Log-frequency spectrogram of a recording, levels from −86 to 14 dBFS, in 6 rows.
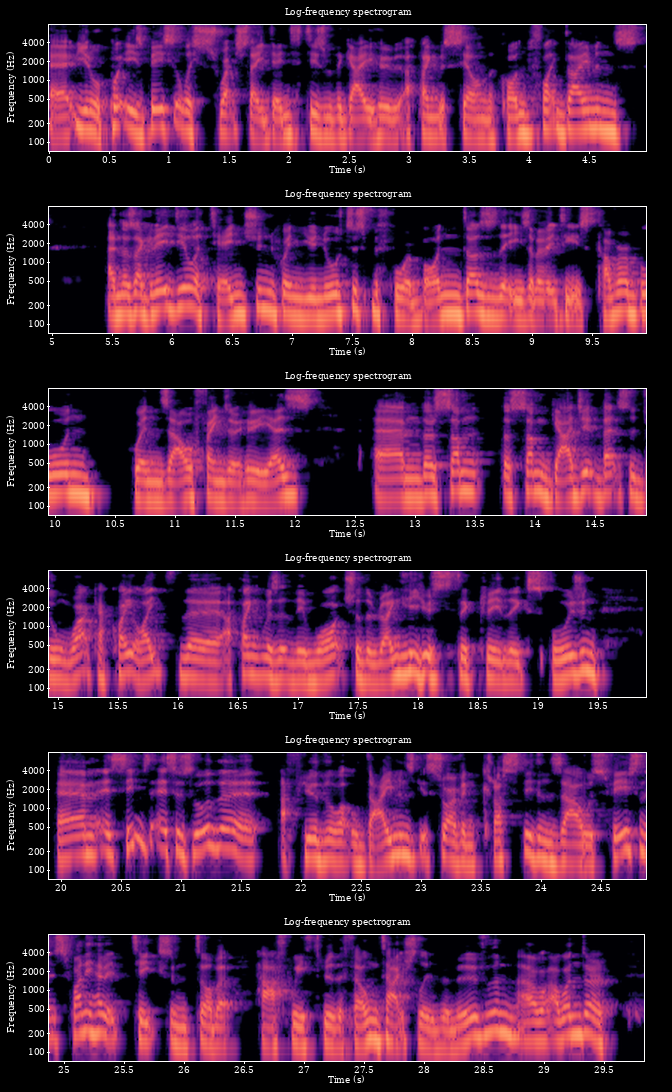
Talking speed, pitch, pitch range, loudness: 235 wpm, 150 Hz, 135-175 Hz, -19 LUFS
